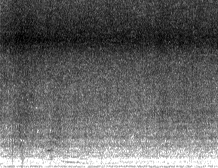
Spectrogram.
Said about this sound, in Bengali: এখন আমি করলা ভাজি করব।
